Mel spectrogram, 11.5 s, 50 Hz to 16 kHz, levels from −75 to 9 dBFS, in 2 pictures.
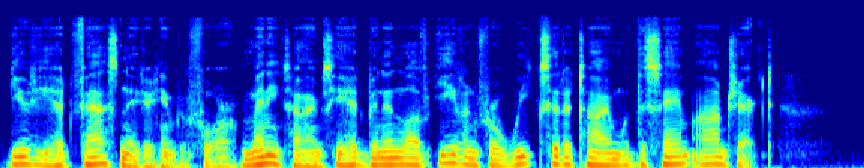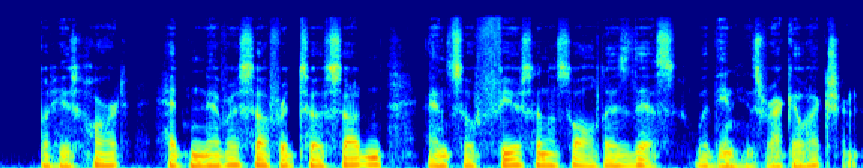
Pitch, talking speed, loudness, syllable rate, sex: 95 Hz, 210 wpm, -18 LUFS, 6.1 syllables/s, male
